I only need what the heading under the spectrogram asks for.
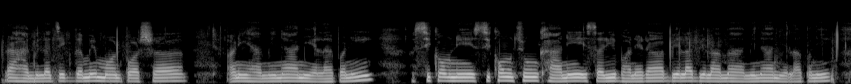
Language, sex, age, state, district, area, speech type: Nepali, female, 45-60, West Bengal, Jalpaiguri, rural, spontaneous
